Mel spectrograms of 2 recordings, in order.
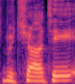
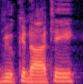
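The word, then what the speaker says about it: Mucciante: you laughing at me because it's muchanti and you almost said mukanaty oh i don't know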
